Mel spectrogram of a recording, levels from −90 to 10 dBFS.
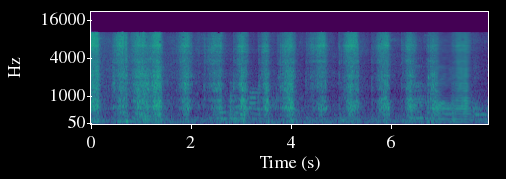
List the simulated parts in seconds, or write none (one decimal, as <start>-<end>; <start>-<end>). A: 6.9-7.6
